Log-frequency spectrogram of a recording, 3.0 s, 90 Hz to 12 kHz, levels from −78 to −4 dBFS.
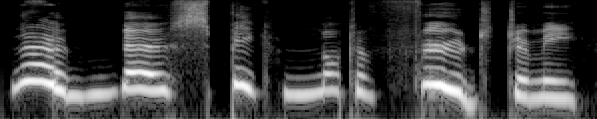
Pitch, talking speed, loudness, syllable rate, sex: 280 Hz, 160 wpm, -16 LUFS, 2.9 syllables/s, female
